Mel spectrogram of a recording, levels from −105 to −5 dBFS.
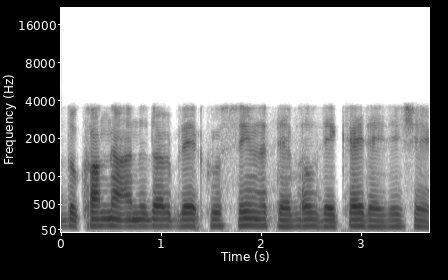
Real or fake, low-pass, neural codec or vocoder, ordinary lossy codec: fake; 3.6 kHz; codec, 16 kHz in and 24 kHz out, 0.4 kbps, LongCat-Audio-Codec, two codebook decoder; Opus, 64 kbps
